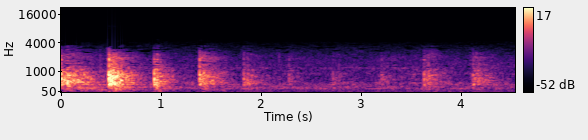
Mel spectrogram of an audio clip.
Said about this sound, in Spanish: Ya dieron las diez, querida.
